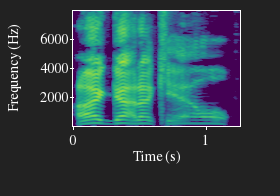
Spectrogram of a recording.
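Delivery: high, loud, slow triumphant shout; excited. Real, not acted. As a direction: cheer the first kill. First kill in game.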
